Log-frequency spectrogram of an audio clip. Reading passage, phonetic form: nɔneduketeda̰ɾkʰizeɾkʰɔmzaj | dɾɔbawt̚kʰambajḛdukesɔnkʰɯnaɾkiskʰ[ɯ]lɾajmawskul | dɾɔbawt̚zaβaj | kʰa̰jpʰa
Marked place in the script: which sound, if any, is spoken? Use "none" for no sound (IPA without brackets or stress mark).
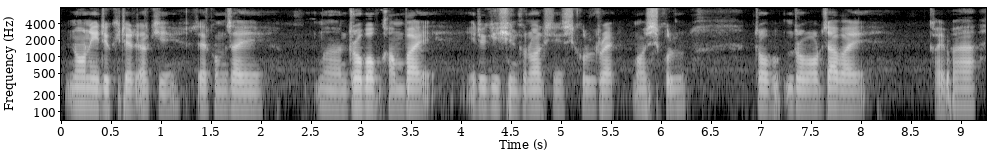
u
